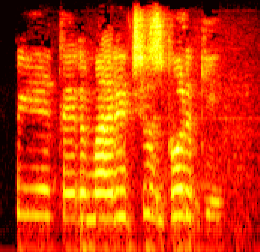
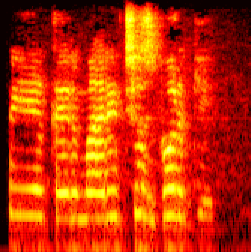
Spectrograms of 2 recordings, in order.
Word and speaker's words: Pietermaritzburg: Tá, é em africaner. Africane, né? Ela vai repetir aqui para nós. – Por favor. – Vai. – Peter Maritzburg. – Então tá, fica aí a pronúncia correta da cidade de partida.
